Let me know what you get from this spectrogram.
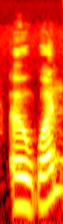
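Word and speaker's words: won: du coup vos contre des one, je crois ça se prononce comme ça, c'est W O N.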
